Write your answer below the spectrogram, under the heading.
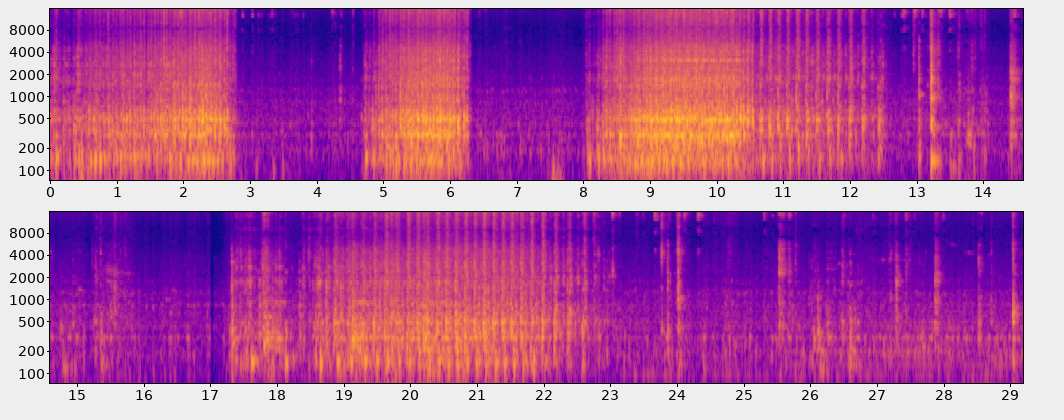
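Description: Sewing machine stitching a seam in four runs of a few seconds each, the longest about five seconds, with a fast, even stitch rhythm and pauses between; small clicks in the pauses as the fabric is handled.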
